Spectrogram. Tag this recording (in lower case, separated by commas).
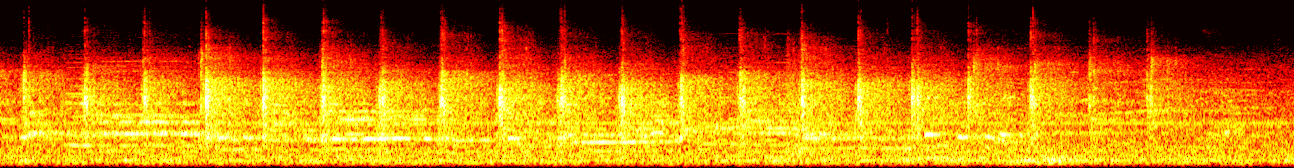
cheering, human group actions, human voice, hands, clapping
